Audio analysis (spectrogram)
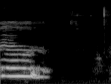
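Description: A cat gives one drawn-out, close meow indoors at night, lasting about half a second before quiet, with faint rustling afterward.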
